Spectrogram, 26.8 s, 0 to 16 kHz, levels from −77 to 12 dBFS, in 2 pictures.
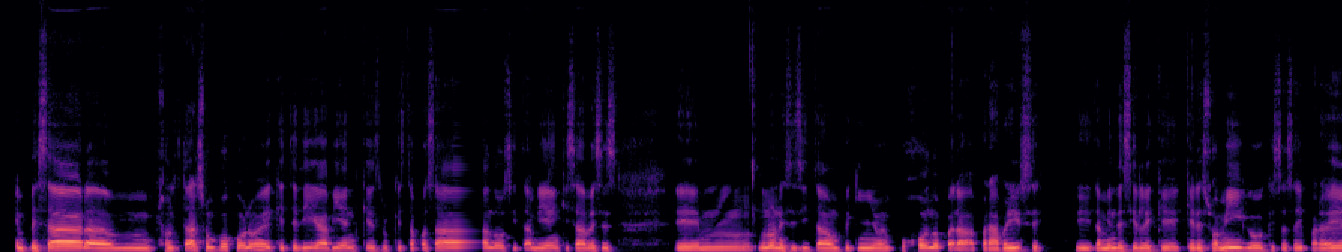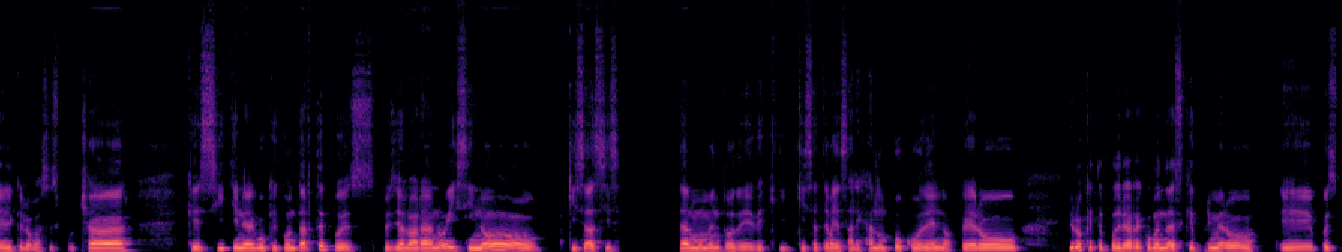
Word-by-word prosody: empezar, 170 +5 +5
am, 140 -2 +3
soltarse 145 +6 -1
un 165 - -2
poco, 180 -3 -1
¿no? 190 +3 +1
Y 170 - -1
que 140 - -7
te 140 +1 -5
diga 155 +2 0
bien, 155 +1 -4
¿qué 155 -1 -11
es 145 0 -8
lo 140 - -10
que 135 - -10
está 135 0 -9
pasando? 170 +2 0
Sí, 270 - -14
también 155 - -3
quizá 140 0 -3
a - - +2
veces, 145 0 -5 0.5
em, 120 -1 -2
uno 160 +1 +3
necesita 145 +1 -1
un 145 0 -3
pequeño 145 +1 -1
empujón, 135 +5 -2
¿no? 170 0 0
Para 120 - 0
para 125 0 -1
abrirse. 140 0 0 0.3
Y 130 -1 -3
también 135 +3 +1
decirle 145 0 -2
que 130 -3 -4
que 135 - -3
eres 135 0 -2
su 135 - -4
amigo, 155 +1 +4
que 145 - -13
estás 130 0 -10
ahí 135 - -1
para 135 - -3
él, 150 -1 0
que 135 - -6
lo 125 - -2
vas 125 0 -8
a - - -13
escuchar, 145 +1 +3 0.5
que 130 -1 -2
si 130 +2 -5
tiene 140 +1 +3
algo 140 0 +2
que 135 0 -5
contarte, 140 +8 +1
pues 125 - -4
pues 120 - -5
ya 135 +3 +3
lo 140 0 +3
hará, 140 +1 +4
¿no? 160 +5 +2
Y 170 - +1
si 160 -4 -1
no, 150 -3 +4 0.2
quizás 165 +6 -1
sí 145 - -7
sea 145 - -20 0.6
el 145 - +3
momento 145 +2 0
de 120 -2 -3
de 120 0 -6
qui 70 0 -14
quizá 135 0 -8
te 150 - -3
vayas 140 -1 -2
alejando 135 +2 -2
un 135 0 -7
poco 135 -1 -1
de 135 +1 +1
él, 130 - +2
¿no? 155 +4 -3
Pero 130 +1 +3 0.5
yo - - +1
lo 185 - +3
que - - -3
te - - -4
podría 165 +3 +3
recomendar 150 -2 +1
es 170 - -10
que 150 - -5
primero, 150 -1 0 0.2
eh, 130 -1 -2
pues, 130 0 -5
140 Hz, 210 wpm, -20 LUFS, 135-155 Hz, 0.6 s, empezar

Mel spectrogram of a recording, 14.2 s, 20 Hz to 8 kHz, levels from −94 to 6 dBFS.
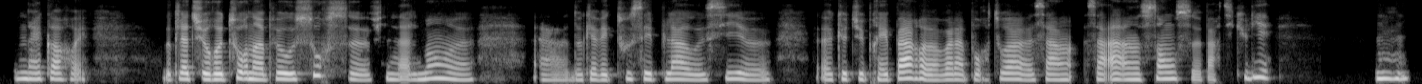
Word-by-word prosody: D'accord, 215 -1 +1
ouais. - - -5 0.8
Donc - - -4
là, 210 -1 +6
tu 205 0 +3
retournes 200 +3 +5
un 195 -1 +4
peu 190 +3 -2
aux 205 -1 +7
sources, 315 +7 -3
heu, 185 -3 -1 0.2
finalement, 210 +3 +1 0.2
heu 195 - -6 0.7
heu, 90 0 -7
donc 185 +2 -6
avec 185 -1 -1
tous 215 - -4
ces 210 0 +1
plats 205 -1 0
aussi, 200 +4 -2
heu 185 0 -5 0.5
heu, 190 - -1
que 205 - -1
tu 200 0 -2
prépares, 220 +5 +3
heu, 180 -4 +2
voilà, 190 +1 0
pour 185 0 -7
toi, 205 -4 0
heu, 185 - -4
ça 190 +1 -2
un 190 0 -2
ça 195 -2 -2
a - - +2
un 200 0 +2
sens, 220 - 0
heu, 95 - -4
particulier? 245 - -3 1.0
Mmh 225 -1 +3
mh. 225 - -2
200 Hz, 170 wpm, -20 LUFS, 190-220 Hz, 1.0 s, aux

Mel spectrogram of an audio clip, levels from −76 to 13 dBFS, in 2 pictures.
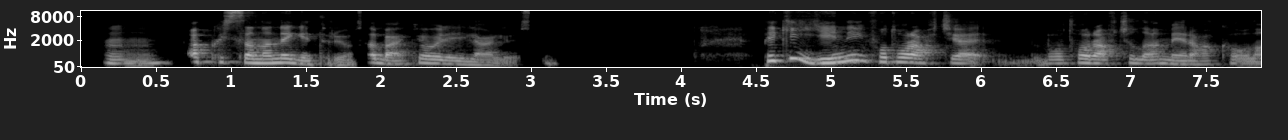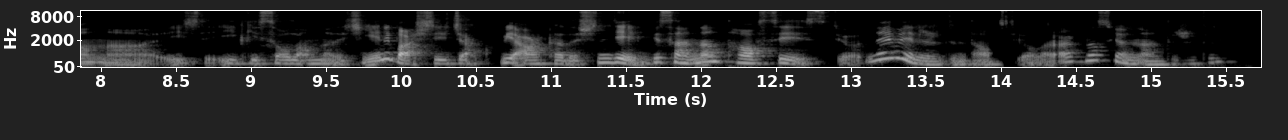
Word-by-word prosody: Hıı. 185 +1 -4 0.2
Akış 245 -2 +1
sana 205 -5 +6
ne 205 +1 +7
getiriyorsa 170 +5 -1
belki 155 +5 +1
öyle 175 -5 +2
ilerliyorsun. 120 -5 -6 1.4
Peki 295 +7 +6
yeni 230 +10 +6
fotoğrafçı 215 -7 +3 0.4
fotoğrafçılığa 180 -1 +1
merakı 145 - -3
olanlar, 80 -2 -6
işte, - - -11
ilgisi 170 0 -7
olanlar 170 -1 -4
için, 150 -1 -7
yeni 380 0 +1
başlayacak 175 - 0
bir 215 - +2
arkadaşın 165 +5 -3
diyelim 215 - +1
ki 225 - -3
senden 220 +4 0
tavsiye 185 -4 -1
istiyor. - - -10
Ne 345 - -1 0.2
verirdin 140 -4 -4
tavsiye 140 - -10
olarak? 255 +4 -7
Nasıl 310 -3 -4
yönlendirirdin? 160 - -8
185 Hz, 125 wpm, -25 LUFS, 160-220 Hz, 1.4 s, ne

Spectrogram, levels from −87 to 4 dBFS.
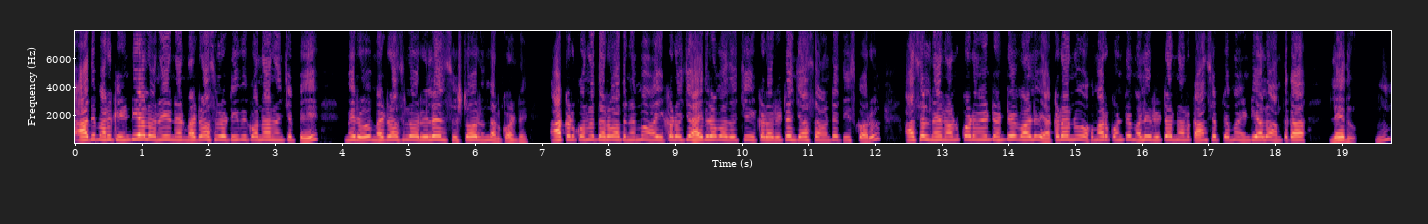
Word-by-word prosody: అది 265 +4 +4
మన 270 +1 +2 0.3
ఇండియాలోనే 295 -1 +3 0.2
నేను 250 -1 -3
మడ్రాసులో 270 +3 +1
టీవీ 275 +1 -6
కొన్నానని 255 -1 -2
చెప్పి, 220 -5 -2 0.6
మీరు 255 -2 +3 0.2
మడ్రాసులో 265 +3 +1 0.2
రిలయన్స్ 260 -1 +2
స్టోర్ 255 +2 +3
ఉందనుకోండి. 190 - -3 0.5
అక్కడ 270 +2 +3
కొన్న 270 +2 -2
తర్వాతనేమో 265 +1 -1 0.2
ఇక్కడ 260 +3 -2
వచ్చి 265 +2 -4
హైదరాబాదొచ్చి 260 +1 +1
ఇక్కడ 245 +1 -1 0.2
రిటర్న్ 255 0 0
చేస్తామంటే 245 0 -2
తీసుకోరు. 235 -1 -2 0.5
అసలు 290 +3 +2
నేను 270 0 0
అనుకోవడం 275 0 -1
ఏంటంటే 275 +1 -1 0.2
వాళ్ళు 265 +2 +3 0.2
ఎక్కడనో 280 +7 -1
ఒక 245 - -8
మారి 270 +1 +2
కొంటే 260 +3 -3
మళ్ళీ 255 +3 0
రిటర్న్ 260 +1 -1
అనే 260 +1 -7
కాన్సెప్ట్ 250 +2 -1
ఏమో 265 +2 -9
ఇండియాలో 250 +1 +1
అంతగా 240 +2 +2 0.6
లేదు. 230 - +5 0.4
హ్మ్. 265 +11 -11
260 Hz, 125 wpm, -23 LUFS, 245-275 Hz, 0.6 s, లేదు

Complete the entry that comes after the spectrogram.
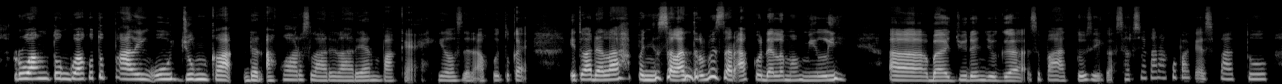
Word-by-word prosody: ruang 265 +1 +6
tunggu 265 -1 +1
aku 260 - -3
tuh 315 - -4
paling 240 -3 +3
ujung, 235 0 +2
Kak, 205 -2 +4
dan 190 +2 0
aku 190 +2 -3
harus 210 0 -5
lari-larian 185 0 -4
pakai 175 -1 -7 0.2
heels 185 -2 -6
dan - - -7
aku 200 - -8
tuh 215 +1 -14
kayak, - - -18 0.4
itu 210 +3 -1
adalah 225 +1 +4 0.2
penyesalan 205 -2 +4
terbesar 220 -1 +2
aku 220 +1 -1
dalam 195 +1 -1
memilih, 200 +4 -2 0.5
eee, 195 -2 +4
baju 180 +1 -1
dan 190 +1 -1
juga 175 -2 -3
sepatu 205 -5 -6
sih, 205 - -6
Kak. - - -12
Seharusnya 245 +6 -12
kan 300 0 -10
aku 310 +2 -13
pakai 315 -1 -10
sepatu, 245 -1 -8
210 Hz, 170 wpm, -22 LUFS, 190-240 Hz, 0.5 s, ruang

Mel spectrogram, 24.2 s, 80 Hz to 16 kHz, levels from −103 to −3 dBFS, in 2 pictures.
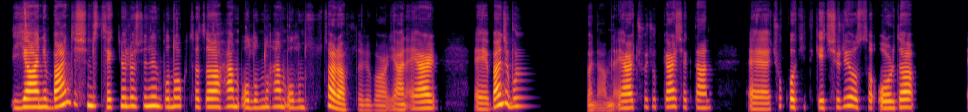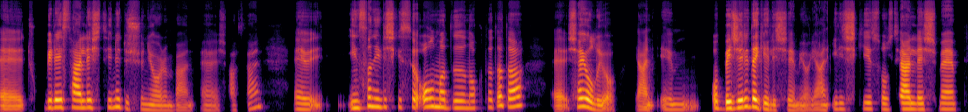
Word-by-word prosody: Yani, 255 +2 +6
bence 345 +8 +5
şimdi 300 -3 +2
teknolojinin 280 +2 +1
bu 255 0 -2
noktada 255 -2 +1
hem 270 0 +3
olumlu 235 +1 -3
hem 260 -1 -1
olumsuz 235 0 -9
tarafları 175 - +1
var. 150 -1 -10
Yani, 170 0 -5
eğer, 210 +1 +3 0.5
eee, 185 -1 -4
bence 340 -2 +6
bu - - -2
çok 275 0 -10 0.8
önemli. 75 0 -12
Eğer 225 +1 +2
çocuk 250 +1 -16
gerçekten, 240 -3 -2 0.5
eee, 185 0 -2
çok 275 +3 -18
vakit 250 0 -1
geçiriyorsa 245 +2 -3
orada, 240 +3 +3 0.7
eee, 95 0 -5
çok - - -32
bireyselleştiğini 235 +1 +1
düşünüyorum 160 -7 -10
ben, - - -13
eee, 155 -1 -16
şahsen. 195 - -17 0.4
Eee, 185 - -6 0.3
insan 225 +5 -1
ilişkisi 250 0 -3
olmadığı 240 -4 0
noktada 240 +7 -5
da, 265 +3 +3 0.4
eee, - - -7
şey 265 -1 +3
oluyor 190 -10 +1 0.3
yani, - - -7
imm, 170 0 -10 0.3
o 215 -2 -4
beceri 230 +5 +7
de 255 - +12
gelişemiyor 160 - -6
yani; 85 - -10
ilişki, 190 +1 -9
sosyalleşme, 185 0 -1
235 Hz, 130 wpm, -24 LUFS, 185-255 Hz, 0.8 s, de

